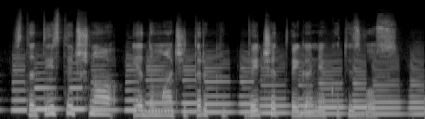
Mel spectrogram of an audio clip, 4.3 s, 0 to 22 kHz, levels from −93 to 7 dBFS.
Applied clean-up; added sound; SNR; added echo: none; Wind instrument, woodwind instrument; 0 dB; none.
